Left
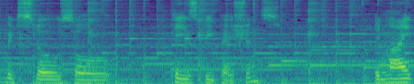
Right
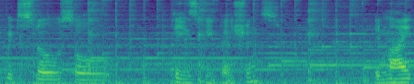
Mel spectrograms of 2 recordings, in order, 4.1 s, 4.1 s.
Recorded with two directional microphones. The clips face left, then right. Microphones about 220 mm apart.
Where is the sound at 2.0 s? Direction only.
15° left (ahead or behind).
